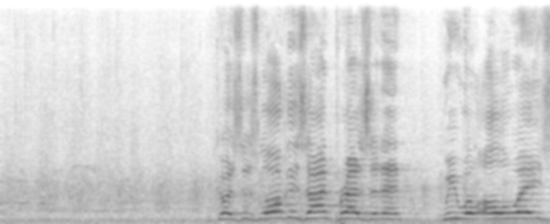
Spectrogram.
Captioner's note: applause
